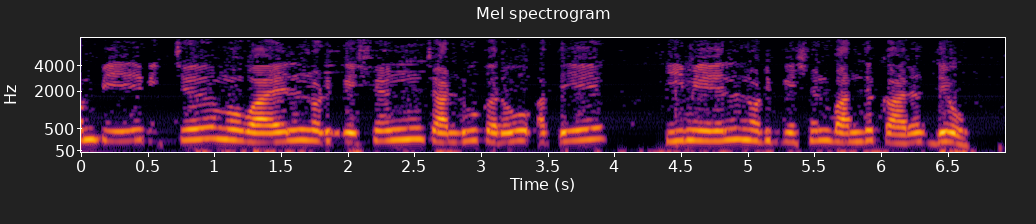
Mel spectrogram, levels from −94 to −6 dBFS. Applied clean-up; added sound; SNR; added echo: classical method spectral subtraction.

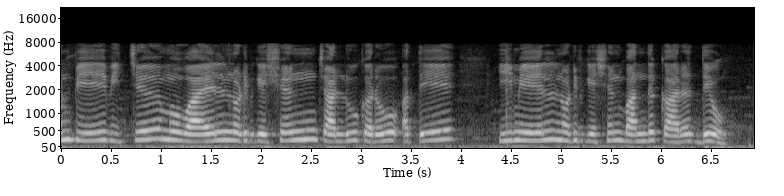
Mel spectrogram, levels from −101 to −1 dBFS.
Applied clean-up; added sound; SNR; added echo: none; none; none; none.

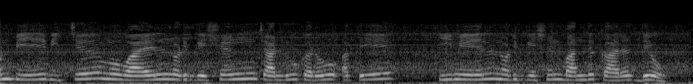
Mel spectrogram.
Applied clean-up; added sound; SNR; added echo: none; Domestic sounds, home sounds; 17 dB; none.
